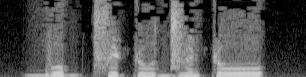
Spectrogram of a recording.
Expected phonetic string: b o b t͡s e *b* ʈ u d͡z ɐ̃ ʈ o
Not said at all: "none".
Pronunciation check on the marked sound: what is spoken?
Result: none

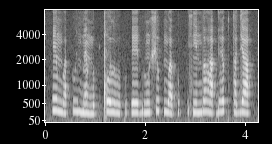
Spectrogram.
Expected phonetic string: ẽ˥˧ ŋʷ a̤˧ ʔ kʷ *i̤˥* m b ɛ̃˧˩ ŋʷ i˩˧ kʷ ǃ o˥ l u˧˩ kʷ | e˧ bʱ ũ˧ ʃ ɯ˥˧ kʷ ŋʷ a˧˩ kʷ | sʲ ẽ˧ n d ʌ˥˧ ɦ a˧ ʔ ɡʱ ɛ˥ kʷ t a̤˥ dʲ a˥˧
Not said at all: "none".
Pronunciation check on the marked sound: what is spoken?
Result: i̤˥˧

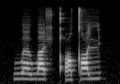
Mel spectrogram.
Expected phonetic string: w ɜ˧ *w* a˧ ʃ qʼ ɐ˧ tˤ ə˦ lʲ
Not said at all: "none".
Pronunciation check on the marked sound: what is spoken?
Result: w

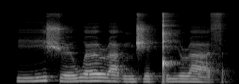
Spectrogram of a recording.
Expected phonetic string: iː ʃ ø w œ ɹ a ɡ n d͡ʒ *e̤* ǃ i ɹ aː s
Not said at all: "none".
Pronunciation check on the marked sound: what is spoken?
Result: e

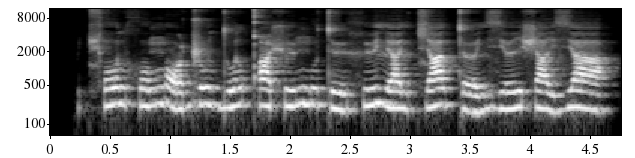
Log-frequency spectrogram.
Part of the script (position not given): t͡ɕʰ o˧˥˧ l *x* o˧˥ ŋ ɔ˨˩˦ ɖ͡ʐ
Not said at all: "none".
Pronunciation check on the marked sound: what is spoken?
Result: x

